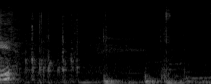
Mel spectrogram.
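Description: Light clicks and taps of a thin, cut-open plastic bottle being handled, with a couple of soft low thumps.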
